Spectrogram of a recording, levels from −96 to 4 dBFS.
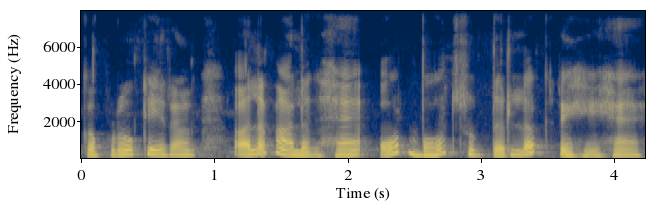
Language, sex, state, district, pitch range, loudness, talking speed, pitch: Hindi, female, Chandigarh, Chandigarh, 205-245 Hz, -17 LUFS, 170 wpm, 220 Hz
